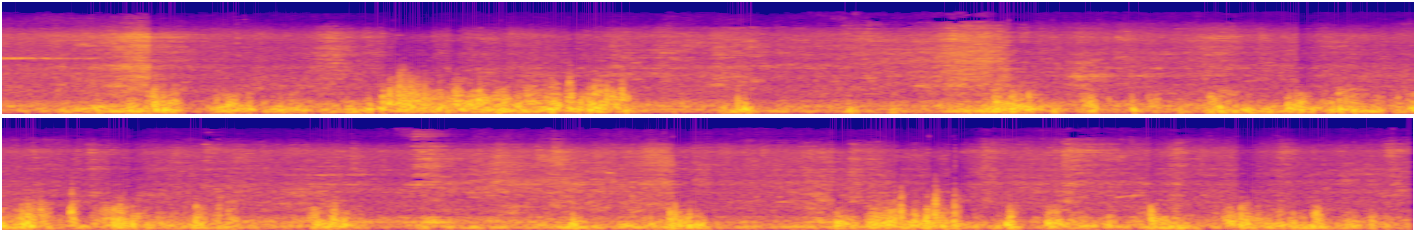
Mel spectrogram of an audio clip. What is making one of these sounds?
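Steel train wheels clank and thump over rail joints.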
